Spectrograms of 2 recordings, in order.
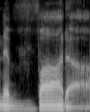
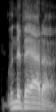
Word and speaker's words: Nevada: do believe Arizona and Nevada are swing stat NADA Nevada Nevada is that how you say Nevada yeah you always say Nevada look look I'm officially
